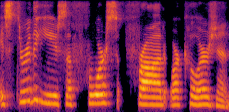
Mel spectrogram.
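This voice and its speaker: A woman talks at a moderate pace with a fairly high pitch, an unremarkable speaking voice. The background is quiet. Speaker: church social justice director. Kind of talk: webinar presentation.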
